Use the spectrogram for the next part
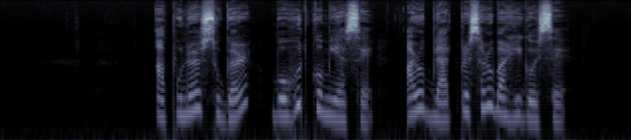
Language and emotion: Assamese, fearful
